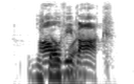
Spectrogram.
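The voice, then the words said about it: Imitates another person's voice. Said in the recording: “There's my Schwarzenegger impression.”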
